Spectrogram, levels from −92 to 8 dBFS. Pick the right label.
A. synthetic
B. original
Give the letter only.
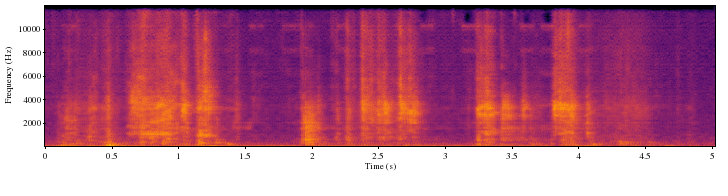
A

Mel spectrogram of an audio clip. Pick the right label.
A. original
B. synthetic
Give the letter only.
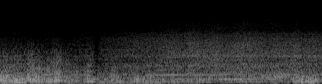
B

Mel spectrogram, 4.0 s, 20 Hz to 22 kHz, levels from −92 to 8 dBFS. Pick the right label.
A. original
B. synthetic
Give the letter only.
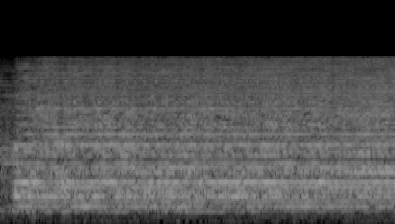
B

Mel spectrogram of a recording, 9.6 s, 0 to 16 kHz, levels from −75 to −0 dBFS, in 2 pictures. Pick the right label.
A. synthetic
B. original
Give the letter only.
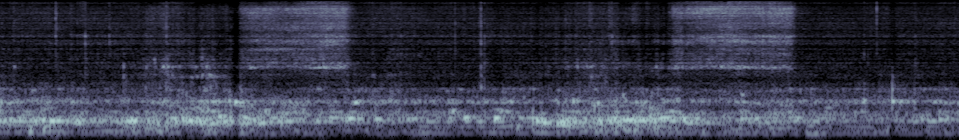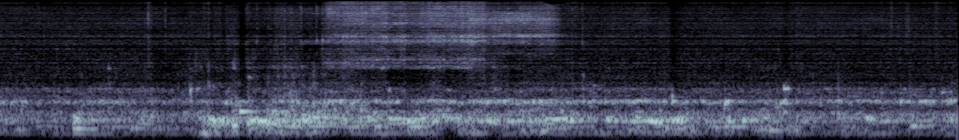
A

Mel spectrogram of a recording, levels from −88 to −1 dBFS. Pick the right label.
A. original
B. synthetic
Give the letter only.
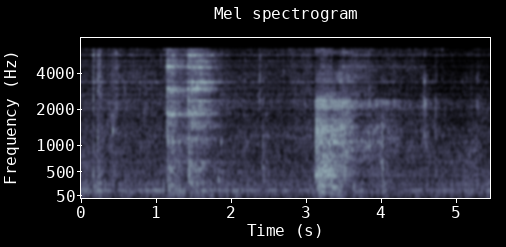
B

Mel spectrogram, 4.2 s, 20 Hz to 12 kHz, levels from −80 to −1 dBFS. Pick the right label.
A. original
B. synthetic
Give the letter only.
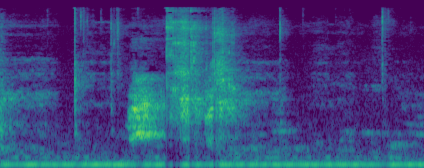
A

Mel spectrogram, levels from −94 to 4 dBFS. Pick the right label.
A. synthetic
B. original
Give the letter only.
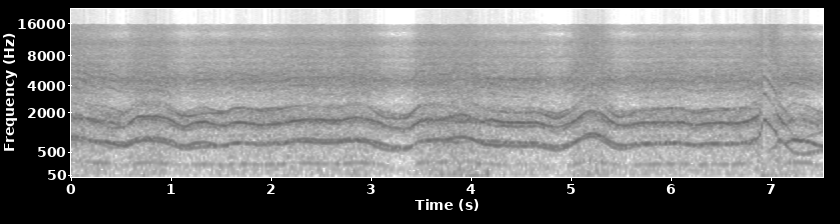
B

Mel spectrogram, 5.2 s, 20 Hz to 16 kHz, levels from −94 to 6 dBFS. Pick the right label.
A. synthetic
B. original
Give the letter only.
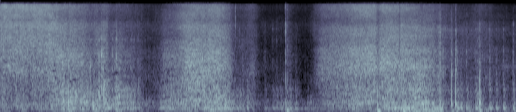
B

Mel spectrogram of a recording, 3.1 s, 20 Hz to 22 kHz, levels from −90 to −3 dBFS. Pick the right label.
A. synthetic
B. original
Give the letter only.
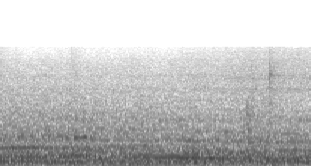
B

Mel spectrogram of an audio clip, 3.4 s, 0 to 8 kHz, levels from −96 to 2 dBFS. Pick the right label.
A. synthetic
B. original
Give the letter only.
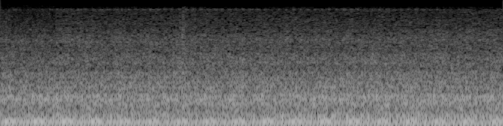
B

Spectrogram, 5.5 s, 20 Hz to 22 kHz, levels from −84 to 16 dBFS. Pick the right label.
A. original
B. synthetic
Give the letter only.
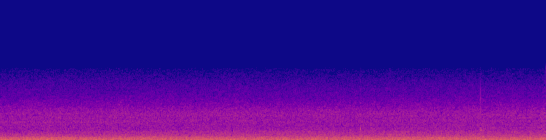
A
